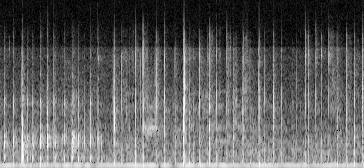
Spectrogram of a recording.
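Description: A medium black plastic cosmetic tub with a red and white label and a black lid, hollow and probably filled, is held in the hand and tapped with long orange nails on its side and lid. The result is a rapid, irregular run of short, dry clicking taps with almost no ring, over a steady low hum.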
